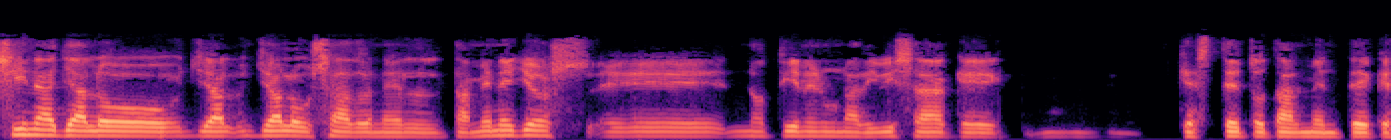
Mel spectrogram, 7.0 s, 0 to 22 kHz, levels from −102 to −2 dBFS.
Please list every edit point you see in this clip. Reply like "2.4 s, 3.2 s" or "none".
none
